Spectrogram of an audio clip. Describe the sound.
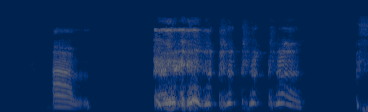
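A person clears junk from their throat, starting with one short rough grunt, then after a pause a run of several harsh, raspy clearing bursts in quick succession.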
